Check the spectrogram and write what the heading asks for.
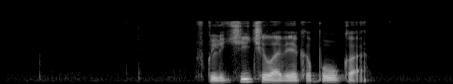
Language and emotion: Russian, neutral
